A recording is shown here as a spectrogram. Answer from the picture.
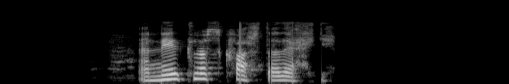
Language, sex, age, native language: Icelandic, female, 30-39, Icelandic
